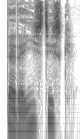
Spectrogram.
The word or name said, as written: dadaistisk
